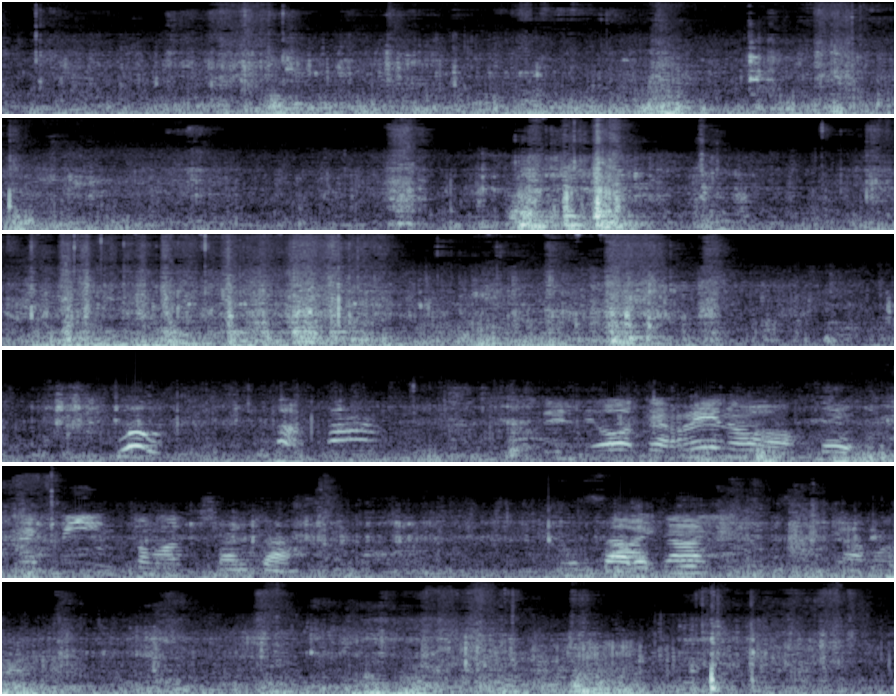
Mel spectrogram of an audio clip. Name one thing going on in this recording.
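A mountain bike rattles and clanks over bumps.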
